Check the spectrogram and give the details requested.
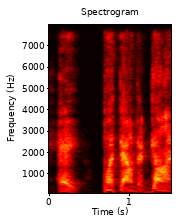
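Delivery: put-on rough, creaky masked superhero voice. Imitating a masked superhero telling a bad guy to drop a gun: imitating masked superhero's put-on voice. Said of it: "But the second he just goes".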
